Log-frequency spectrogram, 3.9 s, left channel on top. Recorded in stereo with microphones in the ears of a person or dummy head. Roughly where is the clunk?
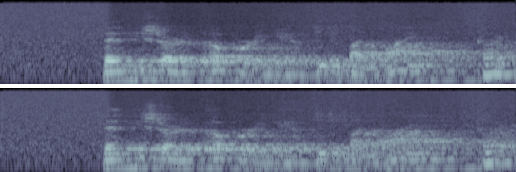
I don't hear a clunk.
